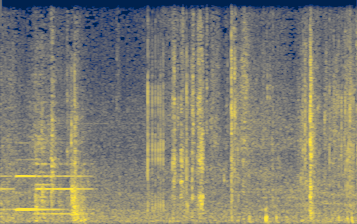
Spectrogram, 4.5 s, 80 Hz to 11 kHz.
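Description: E231-series commuter train's two-tone door chime sounds its last notes, then the sliding doors knock shut about a second in. Scattered clicks and knocks follow.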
